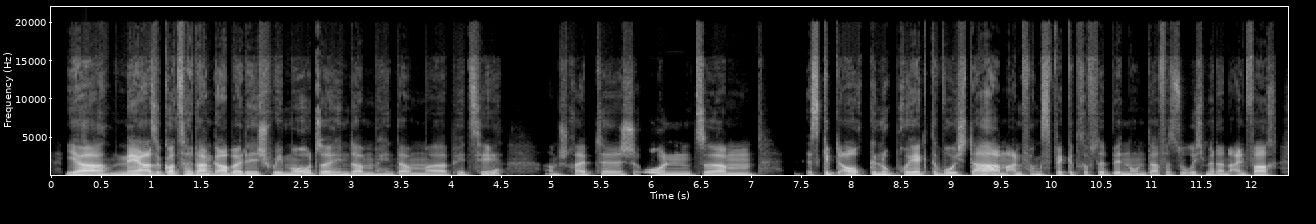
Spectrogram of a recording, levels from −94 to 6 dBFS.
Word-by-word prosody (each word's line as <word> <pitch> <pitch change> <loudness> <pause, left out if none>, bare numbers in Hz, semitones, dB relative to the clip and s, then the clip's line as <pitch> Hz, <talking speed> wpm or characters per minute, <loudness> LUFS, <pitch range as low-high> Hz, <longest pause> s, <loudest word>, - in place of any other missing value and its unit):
Ja, 135 +4 +7
ne, 150 +4 +6
also 150 -1 +4
Gott 170 0 +4
sei 160 -2 0
Dank 165 +3 +4
arbeite 165 0 +4
ich 155 -3 -4
remote 165 +8 0
äh, - - -1
hinter'm 145 -1 -2
hinter'm, 140 0 -5
äh, 130 -1 -2
PC 140 - -7 0.4
am 135 - -12
Schreibtisch 170 +5 -6
und, 150 -1 -4
ähm, 145 -3 -1 0.5
es 140 -2 -5
gibt 180 -1 -3
auch 150 +1 +1
genug 165 +2 -1
Projekte, 165 -2 -1
wo 145 0 0
ich 130 0 -6
da 170 +5 +6
am 140 -1 0
anfangs 135 0 -6
weggedriftet 150 -1 -7
bin, 140 +1 -3
und 135 -2 -7
da 125 - -1
versuche 140 +3 -9
ich 135 - -14
mir 140 - -5
dann 135 -1 -5
einfach, 130 0 +1
145 Hz, 180 wpm, -21 LUFS, 135-160 Hz, 0.5 s, Ja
